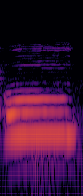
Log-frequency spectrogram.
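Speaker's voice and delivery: ओम with the ओ held very long and slow; drawn-out Om. Shown as a demonstration. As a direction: stretch ओम to triple length. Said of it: "किसमें तिगुना समय लगता है". (ओम को खूब लंबा खींचकर बोलें)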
